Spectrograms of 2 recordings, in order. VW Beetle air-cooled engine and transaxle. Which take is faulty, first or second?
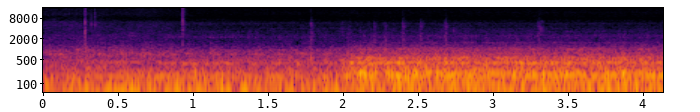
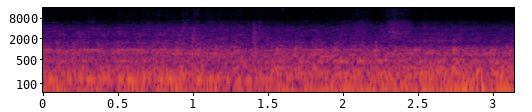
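first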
